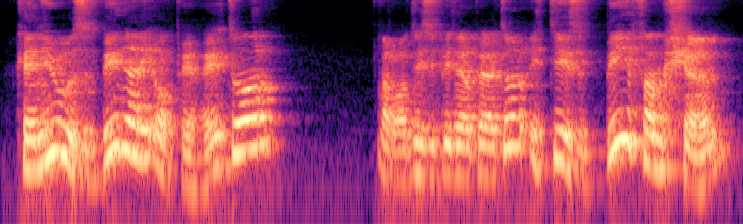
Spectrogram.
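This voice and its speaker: A man tutoring programming in an echoey room, with a fairly high, very animated voice. He uses non-native English phrasing and dictates code piece by piece, punctuated by short check-in questions. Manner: frequent rising check-in questions. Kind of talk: step-by-step coding lesson, spelling out code aloud.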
